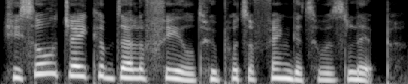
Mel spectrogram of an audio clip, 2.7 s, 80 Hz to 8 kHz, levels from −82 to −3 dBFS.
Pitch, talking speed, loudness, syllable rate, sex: 235 Hz, 245 wpm, -18 LUFS, 5.9 syllables/s, female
